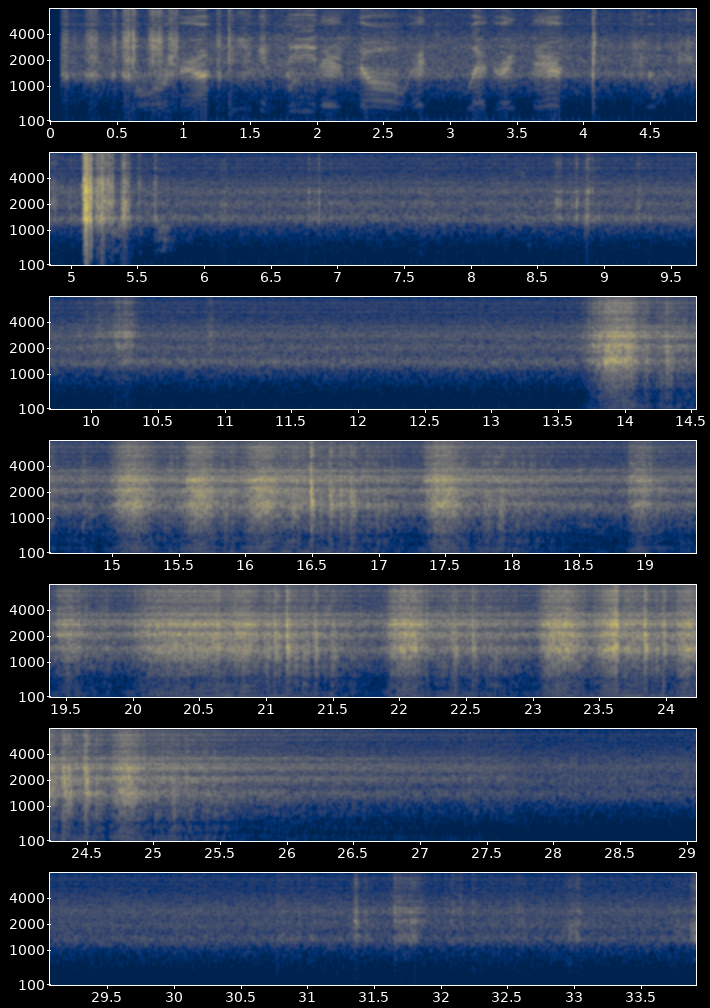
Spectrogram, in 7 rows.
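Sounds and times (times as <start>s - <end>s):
car engine turning over: 13.6s - 27.5s.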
